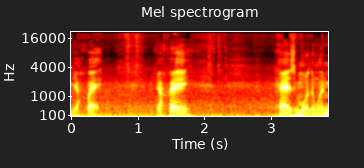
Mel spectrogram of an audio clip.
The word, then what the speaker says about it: Yahweh: So in our attempt to say his name right, we say it wrong. So we call him Yahuwah, we call him Yahweh, because you're putting a vowel in between two syllables. It's only two syllables, it's not three.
